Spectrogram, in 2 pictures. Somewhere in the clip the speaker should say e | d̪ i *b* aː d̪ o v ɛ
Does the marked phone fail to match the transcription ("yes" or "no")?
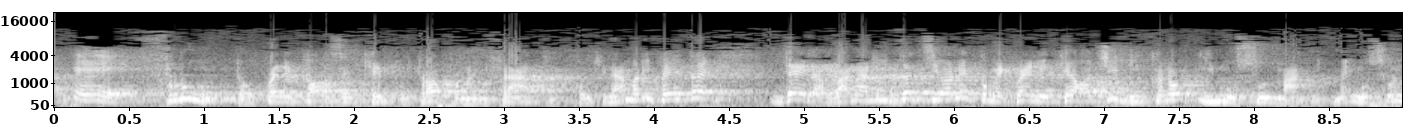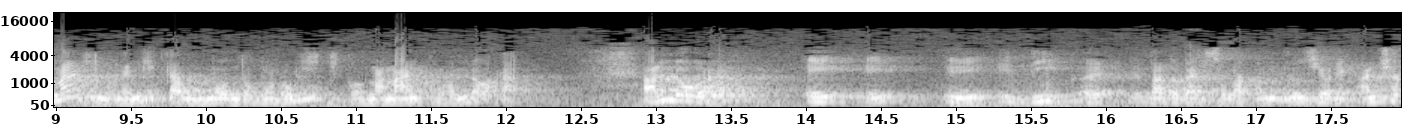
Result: yes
